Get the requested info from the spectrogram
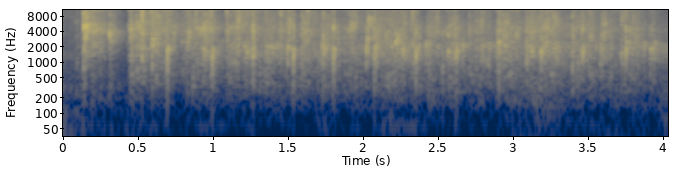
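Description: An audience applauding: many hands clapping together in a steady patter.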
